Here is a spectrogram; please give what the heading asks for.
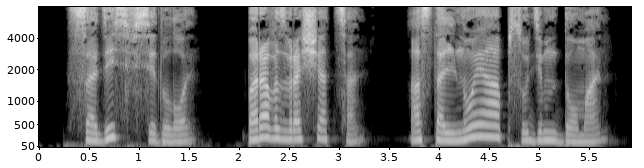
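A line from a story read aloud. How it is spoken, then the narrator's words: Calm. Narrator (Russian): Эдвин спокойно произнес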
